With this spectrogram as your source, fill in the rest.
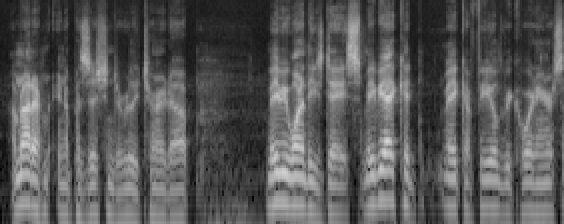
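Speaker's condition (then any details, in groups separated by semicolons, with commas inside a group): No condition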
